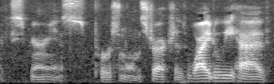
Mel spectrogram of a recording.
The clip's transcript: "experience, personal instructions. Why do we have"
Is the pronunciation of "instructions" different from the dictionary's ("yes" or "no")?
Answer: no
